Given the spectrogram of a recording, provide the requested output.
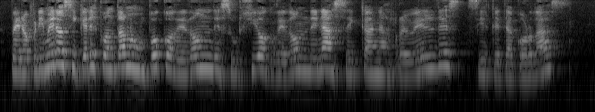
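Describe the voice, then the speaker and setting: Talking at a fairly quick pace with hardly any pauses and ordinary pitch variation, the speaker is heard over noticeable background noise. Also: woman, high pitch for a woman. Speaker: writing workshop moderator. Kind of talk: interview.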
